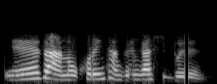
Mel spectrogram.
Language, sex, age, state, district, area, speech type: Bodo, female, 60+, Assam, Baksa, rural, conversation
